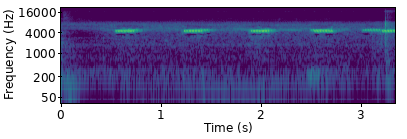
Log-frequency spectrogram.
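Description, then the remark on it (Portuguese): A cricket chirps alone in a steady rhythm, five bright, shrill pulses evenly spaced against near silence, like the classic awkward-pause effect, inserted during editing. “Na edição pode colocar o um grilo agora, filho.”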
